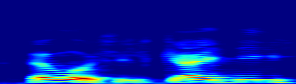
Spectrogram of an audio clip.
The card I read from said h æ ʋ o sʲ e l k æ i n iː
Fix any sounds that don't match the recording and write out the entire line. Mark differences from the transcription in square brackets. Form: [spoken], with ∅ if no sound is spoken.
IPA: h [e] ʋ o sʲ [i] l k æ i n iː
